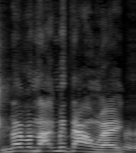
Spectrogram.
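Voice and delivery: high-pitched taunt from a boxing film; acted movie boxer. Trading the same Raging Bull line.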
